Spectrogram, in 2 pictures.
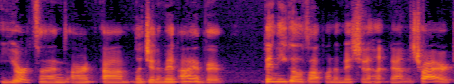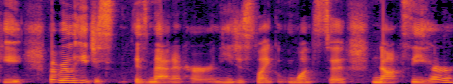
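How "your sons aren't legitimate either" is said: ordinary talk, nothing marked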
